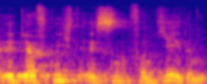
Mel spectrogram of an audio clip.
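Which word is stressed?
jedem. The stress falls on the word jedem. Not every tree may be eaten from. "oder ihr dürft nicht essen von jedem"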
